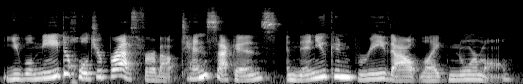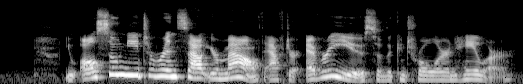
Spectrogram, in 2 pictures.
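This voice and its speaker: A woman's voice: medium pitch, very animated, moderate pace, fairly bright tone. A woman voicing a nice, fanged female pharmacist in a children's storybook, friendly and patiently instructive.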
